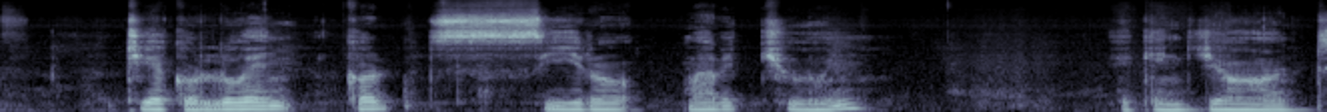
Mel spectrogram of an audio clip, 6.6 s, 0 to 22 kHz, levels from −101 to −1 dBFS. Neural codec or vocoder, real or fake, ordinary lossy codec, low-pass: vocoder, 44.1 kHz, 128 mel bands, Pupu-Vocoder; fake; none; none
